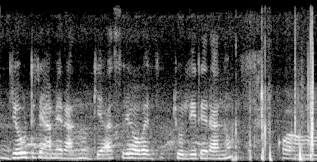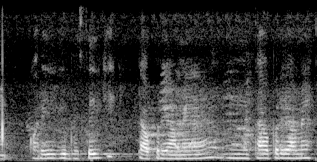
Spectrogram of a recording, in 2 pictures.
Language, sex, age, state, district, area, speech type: Odia, female, 18-30, Odisha, Balangir, urban, spontaneous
